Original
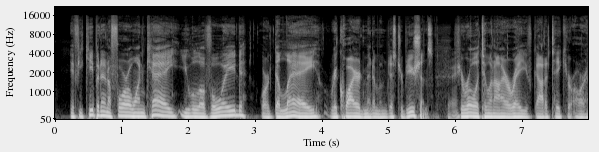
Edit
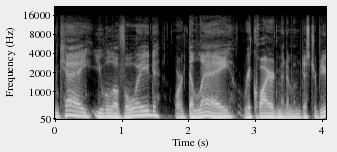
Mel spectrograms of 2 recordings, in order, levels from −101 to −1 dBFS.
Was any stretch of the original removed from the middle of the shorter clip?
no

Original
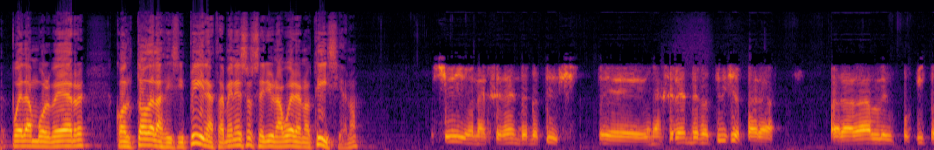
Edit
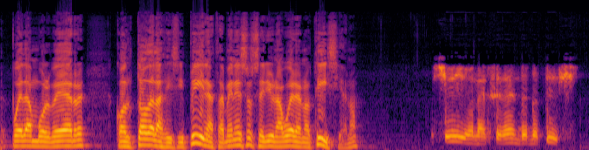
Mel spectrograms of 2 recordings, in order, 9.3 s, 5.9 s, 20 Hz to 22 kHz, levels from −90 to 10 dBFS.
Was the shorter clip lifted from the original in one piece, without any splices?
yes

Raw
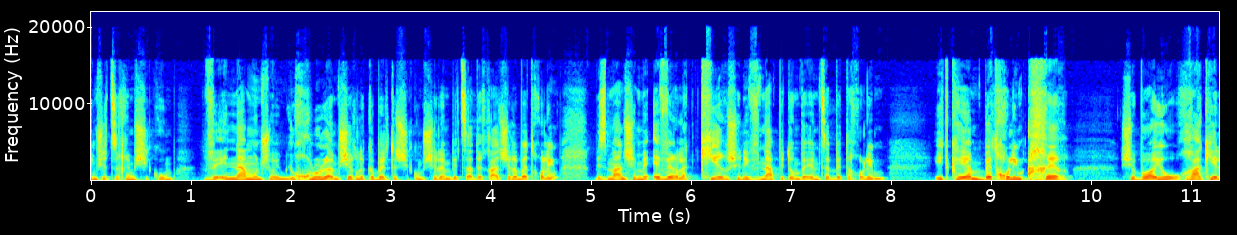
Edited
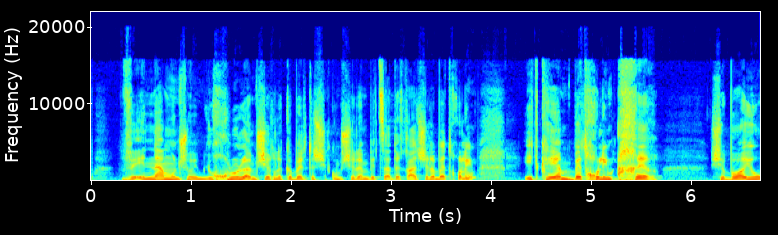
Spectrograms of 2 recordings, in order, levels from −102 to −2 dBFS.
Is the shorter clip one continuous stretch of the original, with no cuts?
no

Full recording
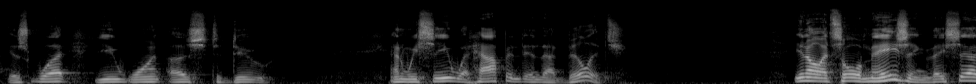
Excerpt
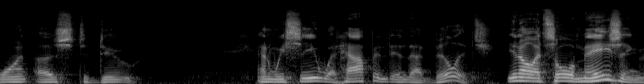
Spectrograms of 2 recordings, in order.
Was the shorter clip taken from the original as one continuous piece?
no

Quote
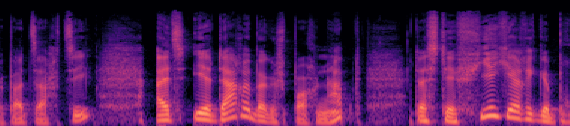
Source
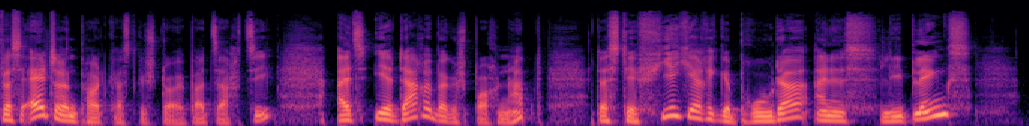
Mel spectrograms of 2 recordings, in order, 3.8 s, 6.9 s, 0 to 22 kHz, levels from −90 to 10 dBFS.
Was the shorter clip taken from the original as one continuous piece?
yes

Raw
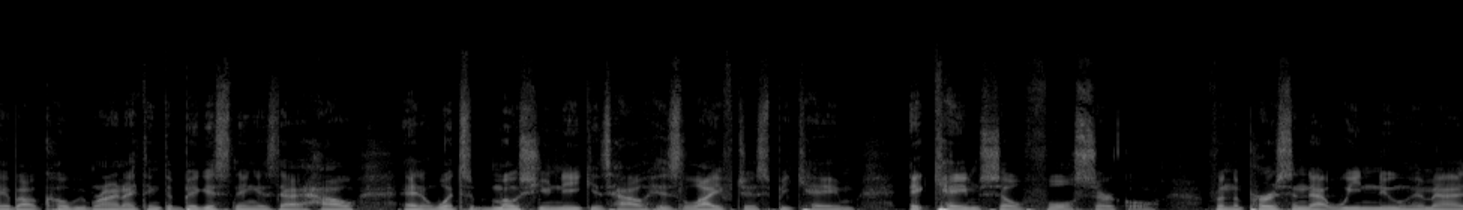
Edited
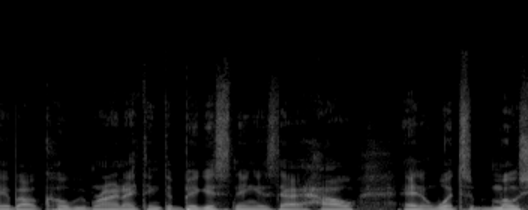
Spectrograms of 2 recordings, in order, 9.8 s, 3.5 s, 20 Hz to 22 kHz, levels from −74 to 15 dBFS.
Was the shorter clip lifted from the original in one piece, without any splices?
yes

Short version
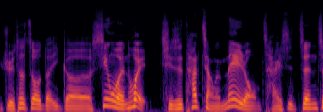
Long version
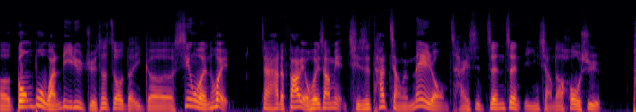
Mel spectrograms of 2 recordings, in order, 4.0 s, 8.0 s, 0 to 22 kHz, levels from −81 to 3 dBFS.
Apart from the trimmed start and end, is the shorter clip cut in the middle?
yes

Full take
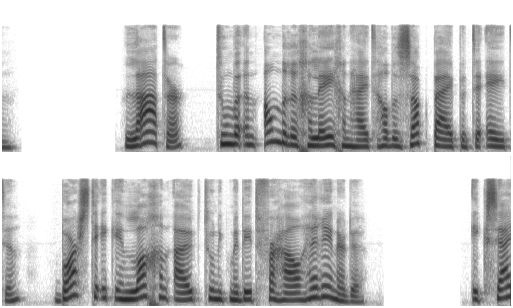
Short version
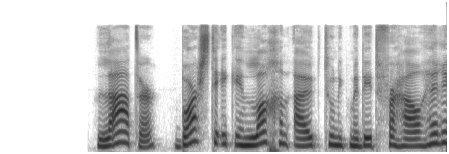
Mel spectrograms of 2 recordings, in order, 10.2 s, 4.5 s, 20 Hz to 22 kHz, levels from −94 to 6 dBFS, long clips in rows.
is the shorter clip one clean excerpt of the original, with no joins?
no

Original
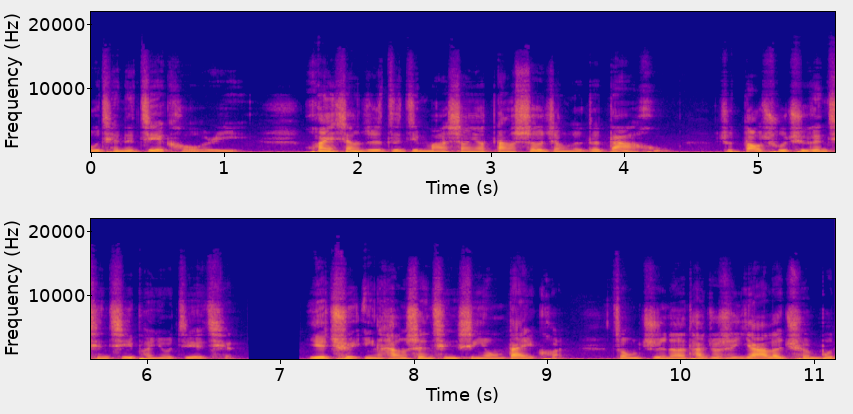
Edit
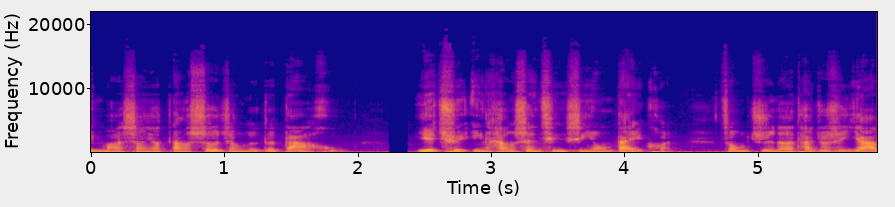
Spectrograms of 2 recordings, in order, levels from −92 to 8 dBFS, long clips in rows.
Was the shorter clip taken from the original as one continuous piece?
no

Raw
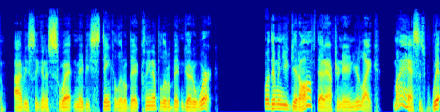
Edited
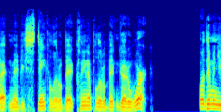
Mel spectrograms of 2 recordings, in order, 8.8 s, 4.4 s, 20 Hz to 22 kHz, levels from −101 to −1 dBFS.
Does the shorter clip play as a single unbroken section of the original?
yes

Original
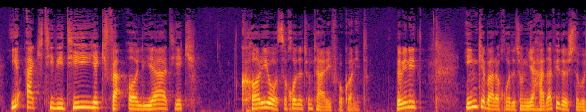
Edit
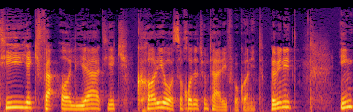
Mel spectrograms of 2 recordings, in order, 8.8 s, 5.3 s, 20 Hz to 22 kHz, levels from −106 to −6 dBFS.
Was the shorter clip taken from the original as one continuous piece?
no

